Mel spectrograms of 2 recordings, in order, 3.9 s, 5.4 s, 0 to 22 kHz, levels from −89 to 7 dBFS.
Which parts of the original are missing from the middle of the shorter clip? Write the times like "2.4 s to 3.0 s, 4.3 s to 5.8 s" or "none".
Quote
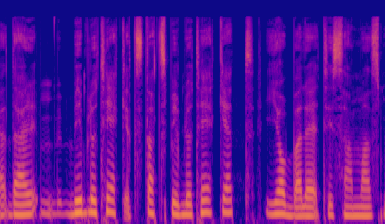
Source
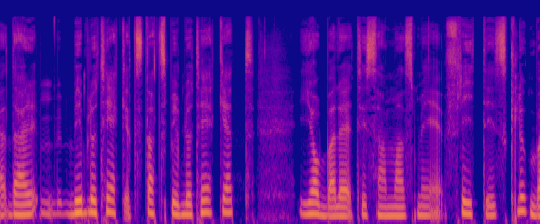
2.6 s to 2.9 s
